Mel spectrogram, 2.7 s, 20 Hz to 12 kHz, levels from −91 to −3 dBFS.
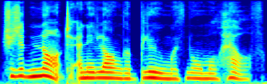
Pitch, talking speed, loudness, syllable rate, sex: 190 Hz, 200 wpm, -17 LUFS, 4.7 syllables/s, female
